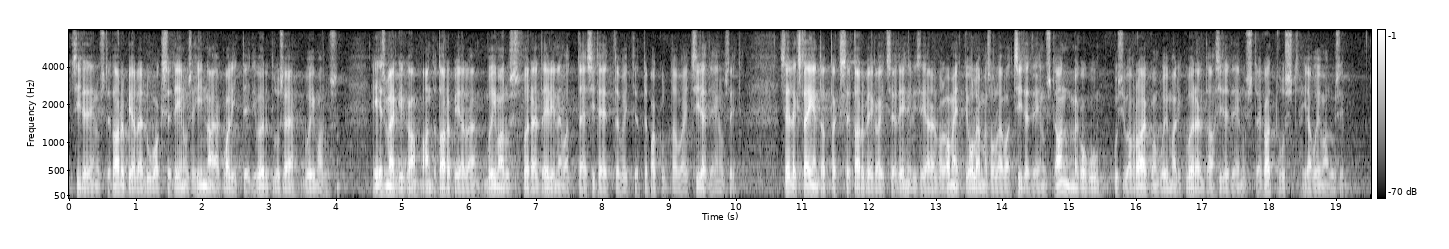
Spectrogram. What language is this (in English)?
Estonian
